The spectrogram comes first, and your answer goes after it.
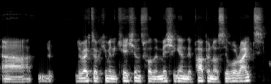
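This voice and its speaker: Deep-voiced man from Nigeria, measured. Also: steady tone, gravelly, a bit bright. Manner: measured, with frequent ums and restarts. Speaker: interview guest, journalist and professor. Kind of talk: conversational interview.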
